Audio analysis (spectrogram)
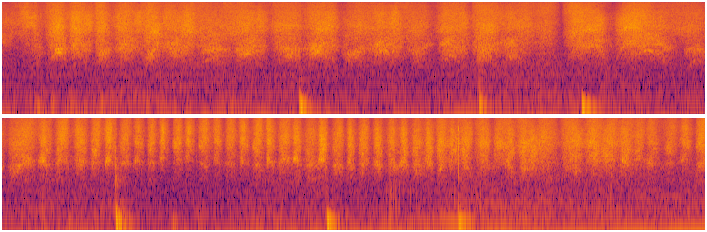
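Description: Long pink-painted nails on both hands scratch and rub black glossy faux leather leggings stretched thin and soft over the thighs of a seated person. A steady, bright scratching hiss pulses with quick rhythmic strokes, broken now and then by soft low thumps as the hands shift on the leg.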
